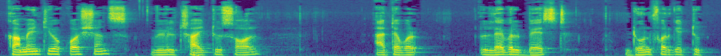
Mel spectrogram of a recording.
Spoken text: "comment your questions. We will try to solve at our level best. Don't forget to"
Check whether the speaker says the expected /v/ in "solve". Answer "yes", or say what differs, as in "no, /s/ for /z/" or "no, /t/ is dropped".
no, /v/ is dropped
